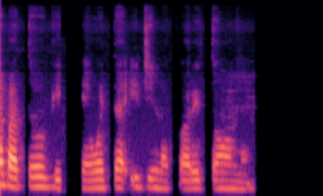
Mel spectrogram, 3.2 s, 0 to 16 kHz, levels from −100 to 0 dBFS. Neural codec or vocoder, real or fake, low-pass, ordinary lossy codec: none; real; 14.4 kHz; none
